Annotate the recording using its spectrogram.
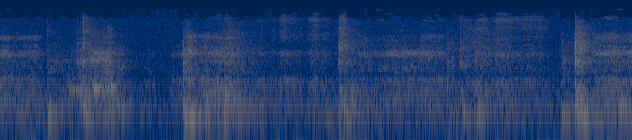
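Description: Near silence with a few faint breaths from a person exercising hard.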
